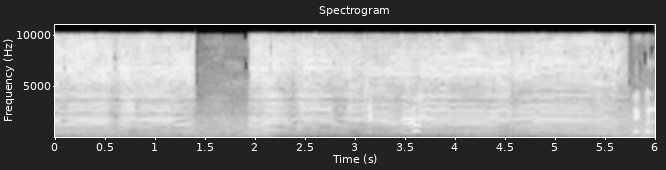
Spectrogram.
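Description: Plastic kazoo played to hum a song melody: a buzzy tone whose pitch bends up and down from note to note, with a short break about a second and a half in.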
